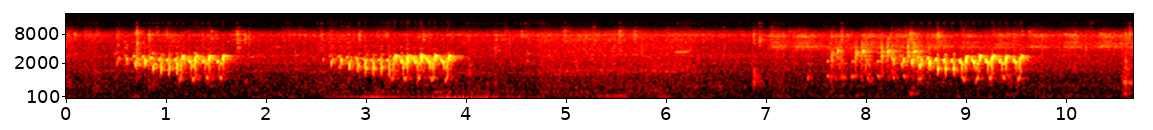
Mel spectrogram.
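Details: Lively sooty-headed bulbul pouring out a rolling, varied song to encourage a mute bulbul: three rapid trills of quick repeated notes, each around a second long, with a longer gap before the last.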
